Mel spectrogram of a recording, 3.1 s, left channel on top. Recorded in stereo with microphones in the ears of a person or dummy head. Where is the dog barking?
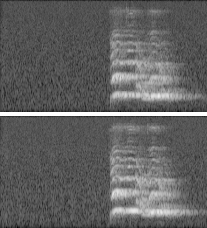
10° right (ahead or behind), 7 m.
